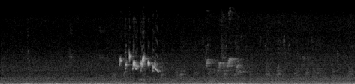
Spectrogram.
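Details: Red-whiskered bulbul from the Sông Kon strain of Quảng Nam, Vietnam, in ché nẹt style singing: a single quick, jumbled burst of sharp chirped notes lasting under a second, followed by a fainter short phrase, with constant low hum behind.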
